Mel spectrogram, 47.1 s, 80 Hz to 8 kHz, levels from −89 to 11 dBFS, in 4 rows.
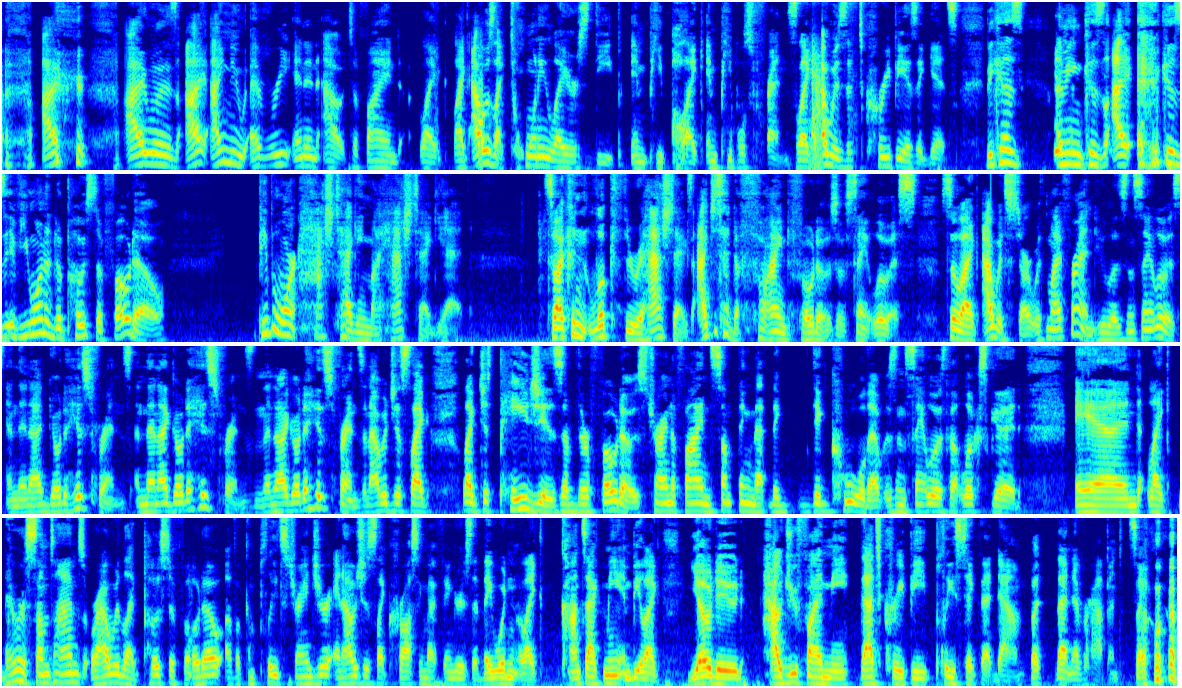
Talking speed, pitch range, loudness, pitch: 230 wpm, 120-165 Hz, -25 LUFS, 135 Hz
